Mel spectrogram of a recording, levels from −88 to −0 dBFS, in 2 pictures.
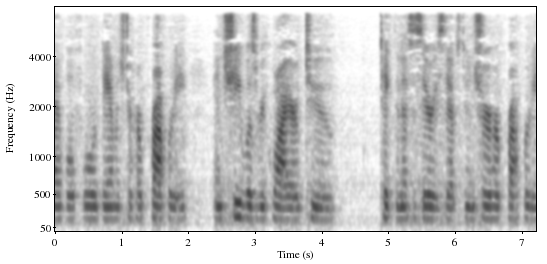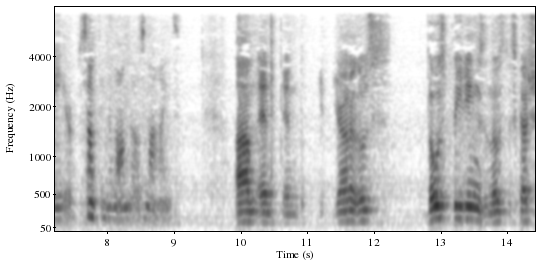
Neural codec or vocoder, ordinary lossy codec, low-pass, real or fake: none; MP3, 48 kbps; 7.2 kHz; real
